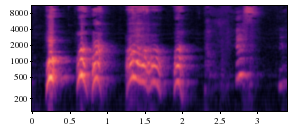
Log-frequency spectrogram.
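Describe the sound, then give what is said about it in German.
A person imitates a dog barking with about five or six short, voiced woofs in quick bursts, fairly loud, trailing off into a softer yip at the end. “ich weiß nicht, was süßer ist, dein Bellen oder das vom Pumuckl”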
